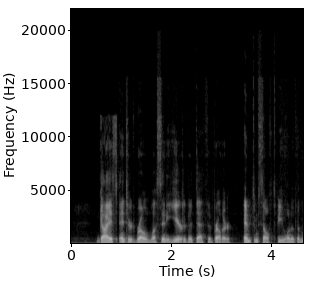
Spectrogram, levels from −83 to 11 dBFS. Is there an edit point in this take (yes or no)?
yes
